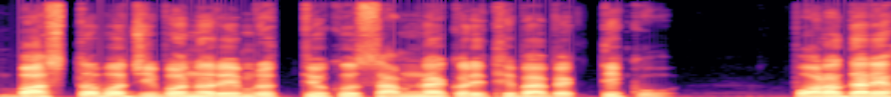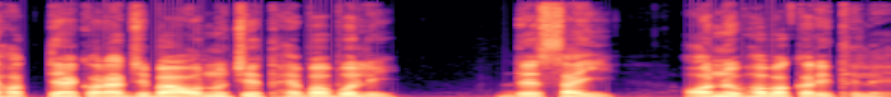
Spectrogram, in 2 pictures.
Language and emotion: Odia, neutral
